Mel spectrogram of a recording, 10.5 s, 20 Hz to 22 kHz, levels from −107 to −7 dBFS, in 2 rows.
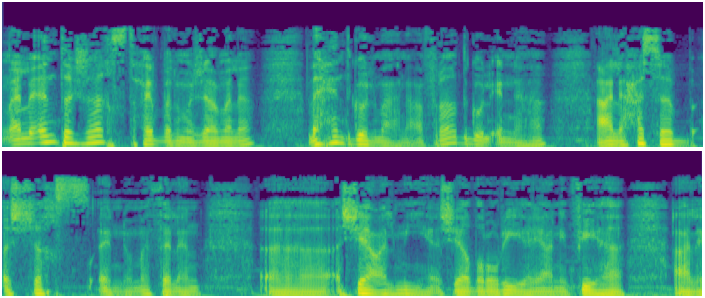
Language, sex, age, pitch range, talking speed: Arabic, male, 20-39, 95-135 Hz, 130 wpm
